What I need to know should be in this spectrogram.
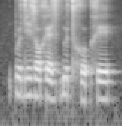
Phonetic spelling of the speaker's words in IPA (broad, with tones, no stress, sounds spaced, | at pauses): p ɯ˥ d i˥ z ɔ˥˧ x ɛ˧˩ z ɠ ɯ˥˧ t x o˩˧ ʔ x e˧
